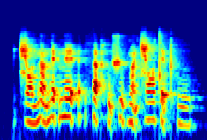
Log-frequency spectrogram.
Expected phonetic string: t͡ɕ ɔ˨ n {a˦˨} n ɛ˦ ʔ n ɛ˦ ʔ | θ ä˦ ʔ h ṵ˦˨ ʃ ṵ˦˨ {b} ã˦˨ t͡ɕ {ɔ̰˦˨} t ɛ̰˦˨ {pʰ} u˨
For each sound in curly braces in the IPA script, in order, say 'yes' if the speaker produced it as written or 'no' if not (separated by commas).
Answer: no, yes, no, yes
